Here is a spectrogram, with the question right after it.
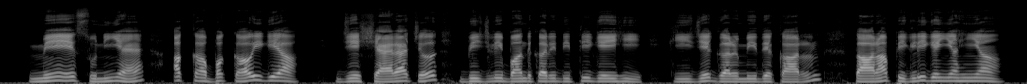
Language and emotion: Dogri, surprised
